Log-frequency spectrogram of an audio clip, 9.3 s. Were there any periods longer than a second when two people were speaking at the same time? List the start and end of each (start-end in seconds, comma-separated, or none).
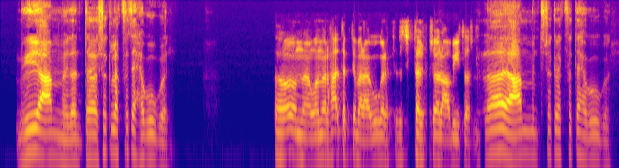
none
